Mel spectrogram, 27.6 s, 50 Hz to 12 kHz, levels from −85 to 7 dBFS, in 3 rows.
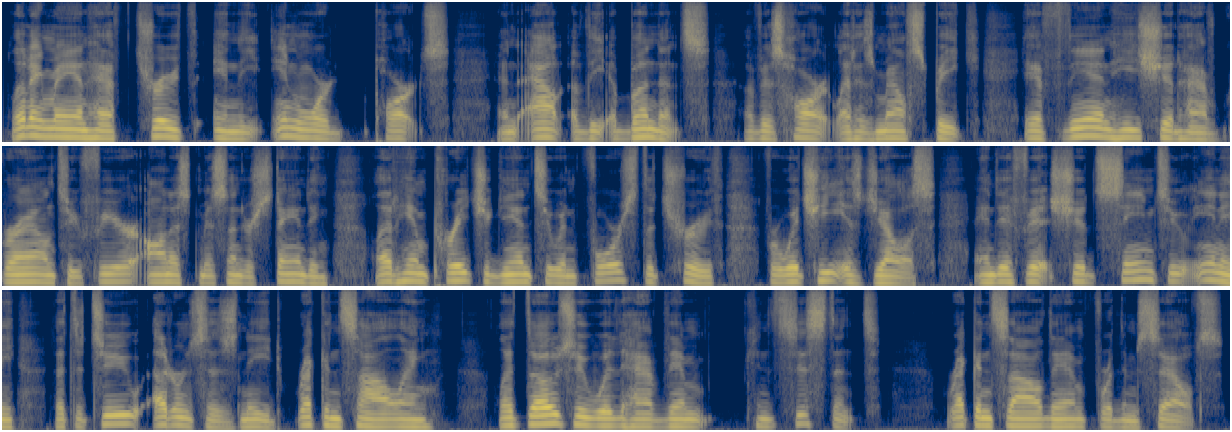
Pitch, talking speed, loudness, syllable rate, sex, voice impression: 130 Hz, 150 wpm, -19 LUFS, 4.1 syllables/s, male, masculine, adult-like, tensed, powerful, slightly hard, slightly nasal, slightly intellectual, calm, friendly, wild, lively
